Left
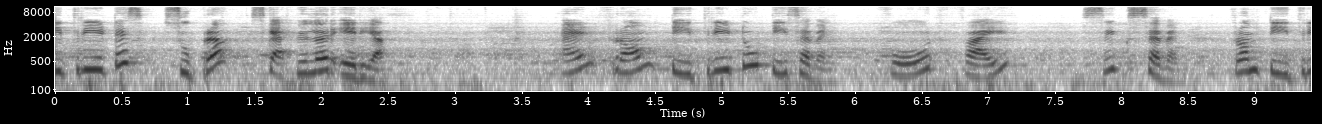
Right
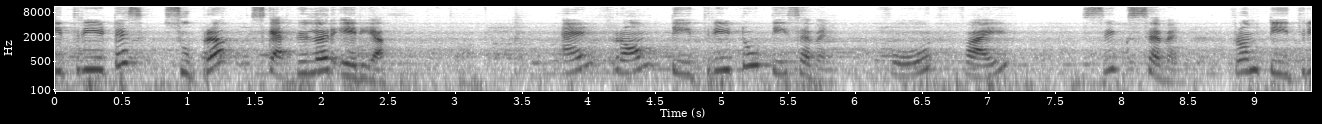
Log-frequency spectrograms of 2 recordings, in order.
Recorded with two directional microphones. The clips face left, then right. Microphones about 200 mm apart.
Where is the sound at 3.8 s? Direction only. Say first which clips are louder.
Left 4 dB; 35° left (ahead or behind).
